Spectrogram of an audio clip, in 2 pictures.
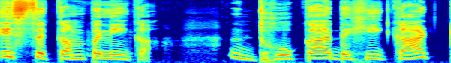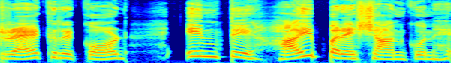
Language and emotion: Urdu, disgusted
